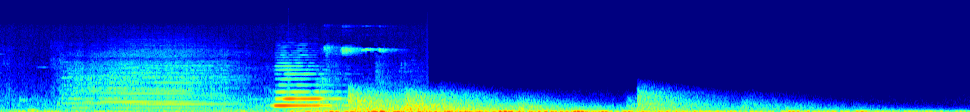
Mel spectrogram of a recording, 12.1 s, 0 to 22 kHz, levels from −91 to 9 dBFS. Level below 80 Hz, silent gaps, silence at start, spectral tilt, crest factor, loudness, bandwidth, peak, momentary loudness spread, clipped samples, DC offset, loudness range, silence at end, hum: -34 dBFS; none; 0 s; -9.5 dB/octave; 16 dB; -25 LUFS; 4.1 kHz; -6 dBFS; 27 LU; under 0.1%; under 0.1%; 20 LU; 0 s; none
